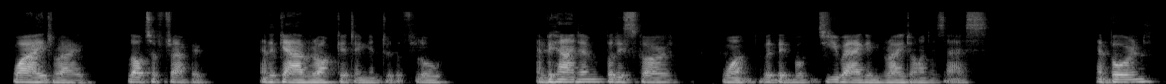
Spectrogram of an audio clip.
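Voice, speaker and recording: A man's voice: lowish voice, low-quality recording. A man reading screenplay action aloud as narration, in terse, fragmented phrases. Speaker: table read participant.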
